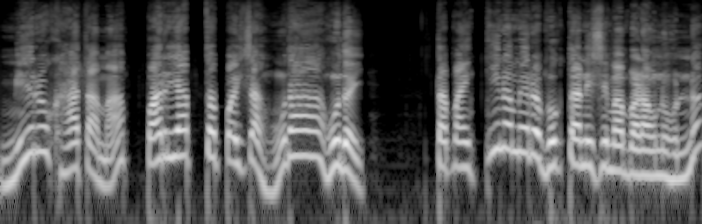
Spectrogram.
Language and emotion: Nepali, angry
